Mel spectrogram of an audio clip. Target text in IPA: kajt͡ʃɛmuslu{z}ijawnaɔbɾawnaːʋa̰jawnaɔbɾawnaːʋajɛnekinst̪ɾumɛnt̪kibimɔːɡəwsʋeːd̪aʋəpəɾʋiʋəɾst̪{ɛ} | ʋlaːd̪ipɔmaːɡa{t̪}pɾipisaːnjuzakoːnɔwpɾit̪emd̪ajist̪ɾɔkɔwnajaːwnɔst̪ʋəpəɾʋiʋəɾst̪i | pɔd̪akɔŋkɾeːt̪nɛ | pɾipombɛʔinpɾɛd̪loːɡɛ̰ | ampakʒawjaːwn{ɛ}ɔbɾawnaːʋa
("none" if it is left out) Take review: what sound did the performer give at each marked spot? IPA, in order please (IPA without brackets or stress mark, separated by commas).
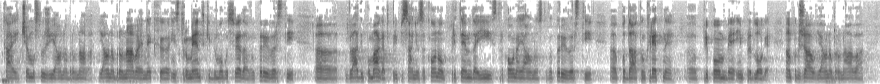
ʒ, i, t̪, a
